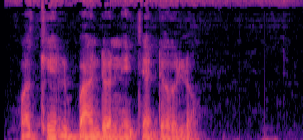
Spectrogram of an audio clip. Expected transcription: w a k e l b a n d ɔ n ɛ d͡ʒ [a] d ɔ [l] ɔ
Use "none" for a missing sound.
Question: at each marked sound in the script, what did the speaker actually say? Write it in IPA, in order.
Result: a, l

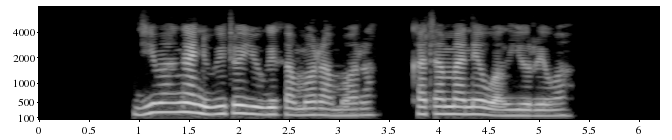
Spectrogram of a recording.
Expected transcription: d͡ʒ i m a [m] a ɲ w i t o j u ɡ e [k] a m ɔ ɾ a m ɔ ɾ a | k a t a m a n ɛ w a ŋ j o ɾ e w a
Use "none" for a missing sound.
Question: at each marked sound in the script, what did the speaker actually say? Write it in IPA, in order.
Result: ŋ, k

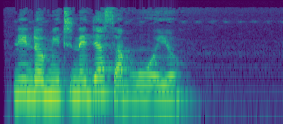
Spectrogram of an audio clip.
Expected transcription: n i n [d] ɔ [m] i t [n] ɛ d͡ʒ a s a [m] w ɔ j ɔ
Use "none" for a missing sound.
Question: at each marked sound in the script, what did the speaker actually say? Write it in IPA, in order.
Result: d, m, n, m

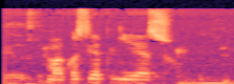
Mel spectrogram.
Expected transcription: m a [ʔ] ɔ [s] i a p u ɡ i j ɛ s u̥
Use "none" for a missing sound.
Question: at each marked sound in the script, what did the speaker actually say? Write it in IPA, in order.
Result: k, s

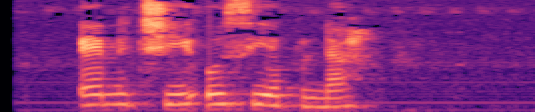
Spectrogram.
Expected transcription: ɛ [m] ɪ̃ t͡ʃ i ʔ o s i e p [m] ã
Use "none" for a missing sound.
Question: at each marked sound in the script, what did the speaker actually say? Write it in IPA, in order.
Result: n, n

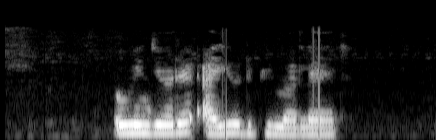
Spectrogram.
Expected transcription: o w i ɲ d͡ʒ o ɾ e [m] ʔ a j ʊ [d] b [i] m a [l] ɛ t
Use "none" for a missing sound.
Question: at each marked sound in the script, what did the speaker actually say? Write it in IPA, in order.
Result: none, d, i, l

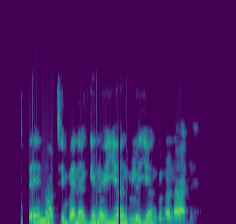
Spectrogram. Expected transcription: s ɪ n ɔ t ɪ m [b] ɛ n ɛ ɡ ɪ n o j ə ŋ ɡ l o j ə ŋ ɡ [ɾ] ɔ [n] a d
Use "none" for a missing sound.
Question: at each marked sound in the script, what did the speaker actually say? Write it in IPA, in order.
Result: b, l, n

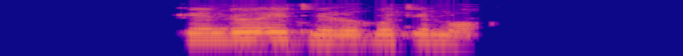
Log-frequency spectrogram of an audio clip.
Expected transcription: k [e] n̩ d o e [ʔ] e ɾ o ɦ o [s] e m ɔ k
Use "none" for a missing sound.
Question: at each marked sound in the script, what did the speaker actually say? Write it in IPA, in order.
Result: e, t, t

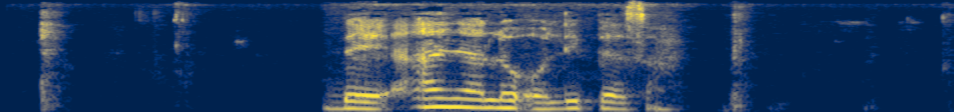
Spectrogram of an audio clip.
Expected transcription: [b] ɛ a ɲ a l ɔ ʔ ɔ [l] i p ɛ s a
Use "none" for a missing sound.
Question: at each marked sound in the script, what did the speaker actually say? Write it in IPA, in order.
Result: b, l

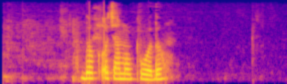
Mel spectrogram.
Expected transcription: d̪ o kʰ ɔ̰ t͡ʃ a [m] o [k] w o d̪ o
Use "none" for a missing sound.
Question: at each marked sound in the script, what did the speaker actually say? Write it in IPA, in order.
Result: m, p

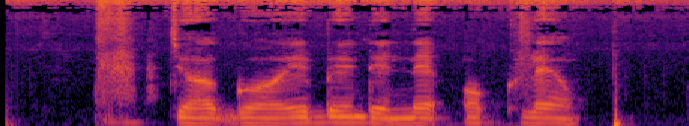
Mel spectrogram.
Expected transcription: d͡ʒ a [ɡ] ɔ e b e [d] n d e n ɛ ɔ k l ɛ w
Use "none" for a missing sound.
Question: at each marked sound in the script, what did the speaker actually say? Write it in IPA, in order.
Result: ɡ, none

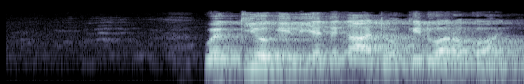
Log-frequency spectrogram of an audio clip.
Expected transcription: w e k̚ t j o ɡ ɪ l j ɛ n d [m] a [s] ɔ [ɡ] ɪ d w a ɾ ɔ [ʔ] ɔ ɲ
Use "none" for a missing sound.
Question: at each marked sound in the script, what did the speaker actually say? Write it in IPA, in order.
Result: ŋ, t, k, k

